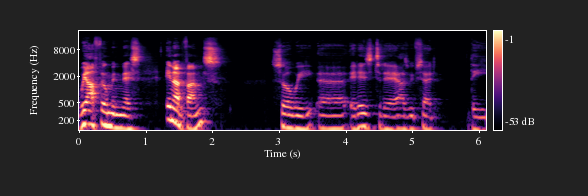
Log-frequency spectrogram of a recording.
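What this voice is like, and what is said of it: Usual voice. Nothing is said of it.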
